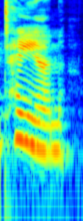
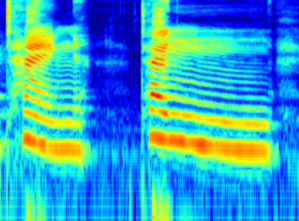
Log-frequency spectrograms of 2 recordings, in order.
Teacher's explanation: you notice your tongue comes to the front of your mouth now let's say Tang Tang your tongue goes up in the back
